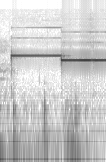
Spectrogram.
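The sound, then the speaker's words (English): Electronic beeps from an online test video: a clean, steady high pure tone holds for about a second, then switches to a slightly lower sustained tone. The tones are loud and stand nearly alone. “So this is WebDriver Torso. These beeps,”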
